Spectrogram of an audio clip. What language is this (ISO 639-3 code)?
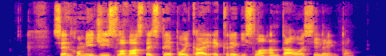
epo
